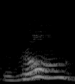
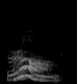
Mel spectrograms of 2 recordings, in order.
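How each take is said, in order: First: "wrong" said slowly with a v-like sound before the R. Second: "wrong" starting directly on the R; "wrong" with a clean R onset; silent W. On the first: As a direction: mispronounce "wrong" as "vrong", drawn out. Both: Shown as a demonstration. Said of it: "you never pronounce the W".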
